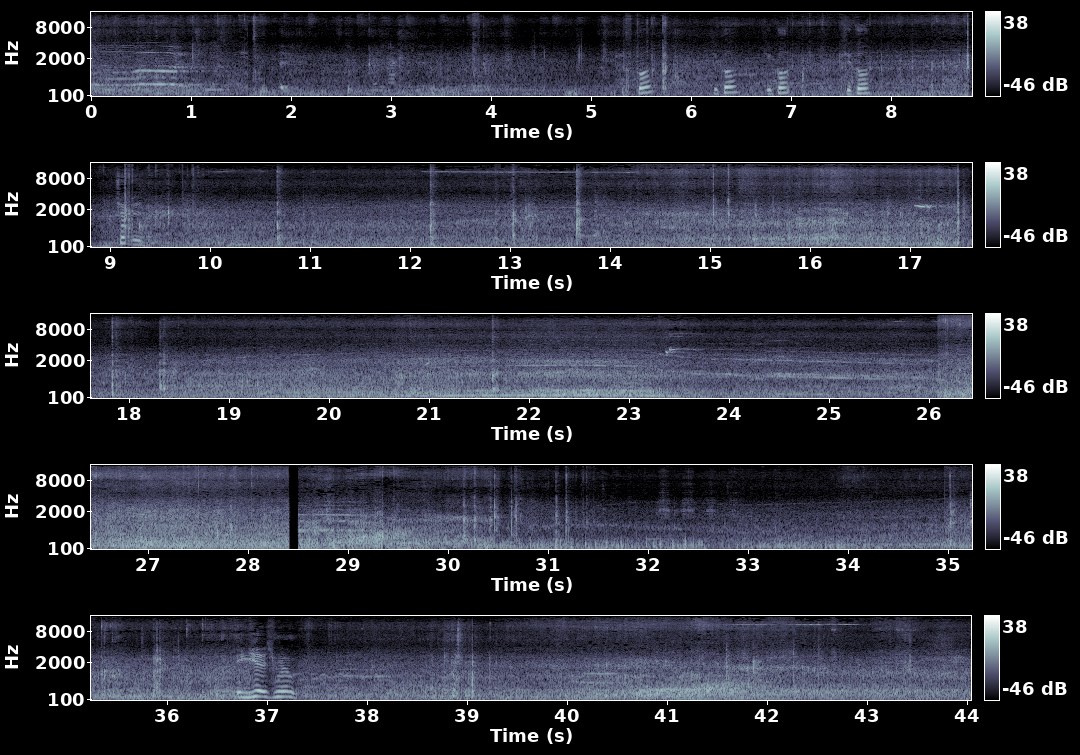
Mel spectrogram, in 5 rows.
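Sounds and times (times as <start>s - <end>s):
bus traffic: 0.0s - 44.0s
skateboard wheels rolling on pavement: 0.0s - 44.0s
skateboard clacks: 12.2s - 18.8s, 26.1s - 31.6s, 34.9s - 36.7s, 38.2s - 44.0s.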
